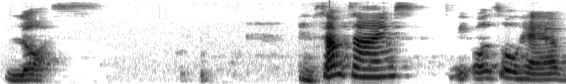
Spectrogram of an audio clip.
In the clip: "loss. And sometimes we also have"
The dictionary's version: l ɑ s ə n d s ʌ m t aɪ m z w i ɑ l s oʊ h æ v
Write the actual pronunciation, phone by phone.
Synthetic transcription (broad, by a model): l ɑ s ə n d s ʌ m t aɪ m s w i ɑ l s oʊ h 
